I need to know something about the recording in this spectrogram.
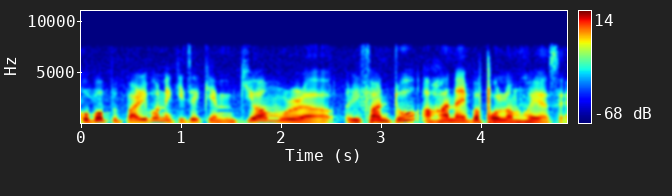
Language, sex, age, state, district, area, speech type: Assamese, female, 30-45, Assam, Sonitpur, rural, spontaneous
